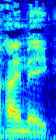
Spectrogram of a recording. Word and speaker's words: Jaime: Everybody's like, yeah, can I get a box of them Jaime Garcias? – Yeah. – And actually, they're Latin, so they pronounce it Jaime.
